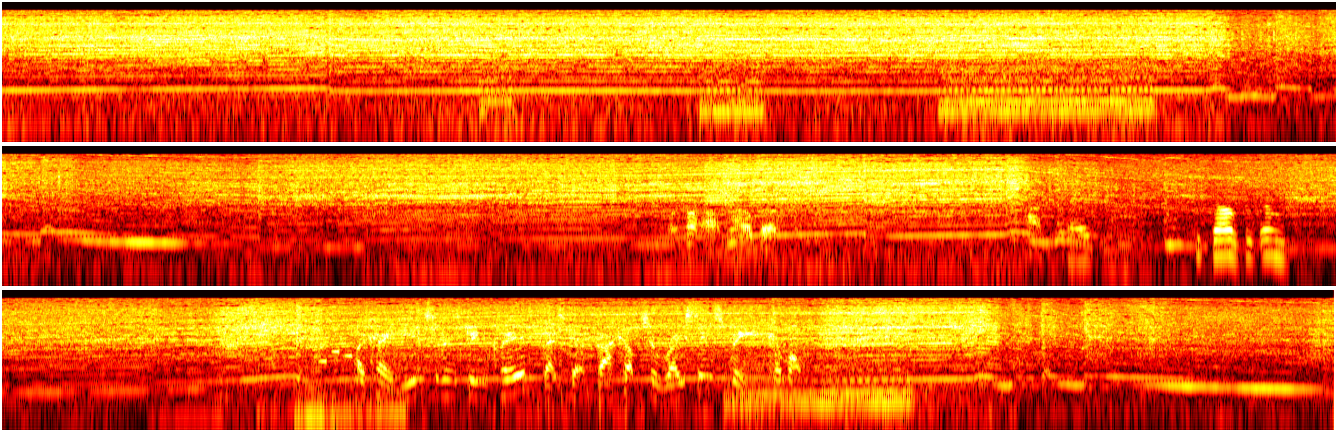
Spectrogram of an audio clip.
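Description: A racing car engine screams at high revs, rising and falling as it shifts gears and slows for corners.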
